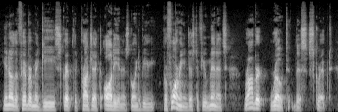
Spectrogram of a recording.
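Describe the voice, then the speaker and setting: A man's voice: lowish voice, normal speed, a little mellow. A man hosting a conversational interview as the interviewer.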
